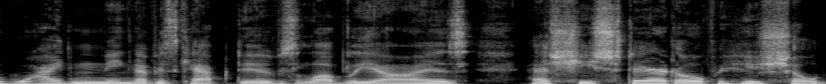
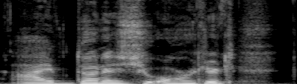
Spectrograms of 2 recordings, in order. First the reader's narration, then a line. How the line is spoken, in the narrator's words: gasped hysterically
